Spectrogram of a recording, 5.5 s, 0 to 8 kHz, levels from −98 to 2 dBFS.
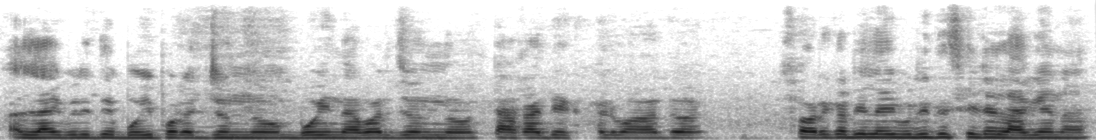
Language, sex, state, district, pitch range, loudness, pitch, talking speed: Bengali, male, West Bengal, Paschim Medinipur, 160-170 Hz, -18 LUFS, 160 Hz, 220 wpm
